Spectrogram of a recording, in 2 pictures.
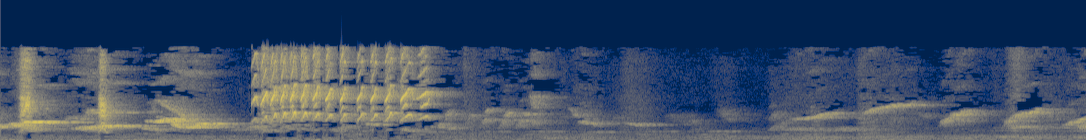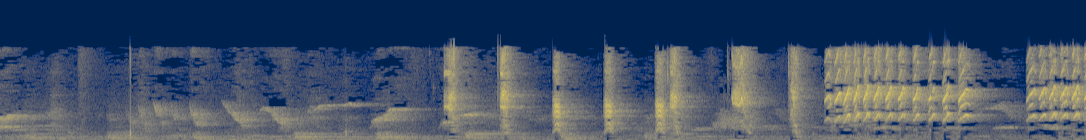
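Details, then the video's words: Young female Sumatran leafbird in moult, a daily active singer: loud high rattling trill bursts at the start and end, with softer varied chirps and short slurred notes in between. "cucakkinoy muda betina nembak"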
